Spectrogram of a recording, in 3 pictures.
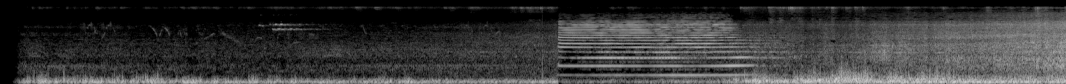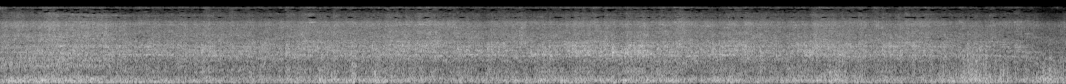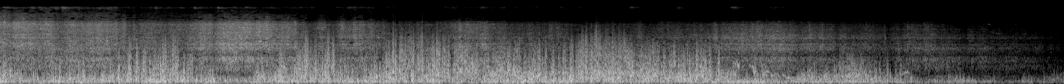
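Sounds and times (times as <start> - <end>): diesel locomotive engine: 0.2 - 31.9
train wheels rushing on rail: 0.2 - 31.9
train horn: 5.6 - 8.0.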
